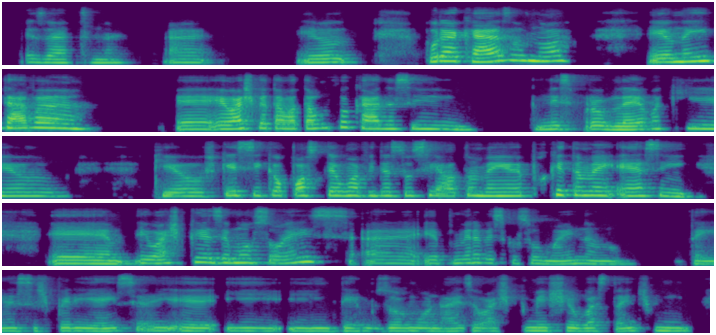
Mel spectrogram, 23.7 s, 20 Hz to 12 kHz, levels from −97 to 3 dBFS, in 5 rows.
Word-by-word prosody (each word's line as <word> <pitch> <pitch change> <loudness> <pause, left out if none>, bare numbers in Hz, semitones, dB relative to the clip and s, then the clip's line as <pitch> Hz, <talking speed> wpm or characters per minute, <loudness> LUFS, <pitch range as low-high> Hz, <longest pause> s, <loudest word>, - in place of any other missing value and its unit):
Exato, 170 -2 -4
né, 165 0 -4 0.3
ah, 175 -2 -5 0.6
eu 185 +1 -2 0.4
por 225 - +3
acaso, 240 +3 +7
no 255 0 +6 0.5
eu 195 - +2
nem 220 +4 +7
estava, 255 -3 +5 0.6
eh, 185 0 +1
eu 200 - +5
acho 215 +2 +6
que - - -2
eu - - +3
estava 225 -2 +2
tão 225 +3 +1
focada 215 -7 +2
assim 205 -5 -2 0.4
nesse 185 0 -3
problema 185 +2 +2
que 215 -1 -1
eu 200 -1 -2 0.6
que - - -3
eu 195 +1 -1
esqueci 215 +3 -2
que 220 - -2
eu 220 - -1
posso 215 0 +2
ter 220 - +2
uma 215 0 +3
vida 215 0 -1
social 210 0 -2
também, 205 -2 +4
né. 205 - +2
Porque 250 +4 +1
também 230 -2 +3
é 205 - +4
assim, 200 -5 -1 0.5
eh, 170 -1 +1 0.2
eu 190 -1 -2
acho 200 +2 -1
que 245 - -1
as 225 -2 0
emoções. 215 +4 0
É 185 0 -6 0.2
é - - -3
a - - -7
1ª 190 +4 -4
vez 195 -1 -7
que - - -14
eu - - -12
sou 170 -3 -6
mãe, 150 +1 -2
não 150 -3 -5 0.4
tenho 150 -1 -3
essa 150 0 -6
experiência 150 0 -3
e 160 - -2 0.3
é - - -17
e 155 -1 -4
e 145 0 -2
em 145 -1 -2
termos 150 -1 -7
hormonais, 150 -1 -3
eu 155 - -5
acho 150 - -9
que 160 - -7
mexeu 160 -1 -1
bastante 150 0 -5
com 155 -2 -2
190 Hz, 180 wpm, -23 LUFS, 160-215 Hz, 0.6 s, acaso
